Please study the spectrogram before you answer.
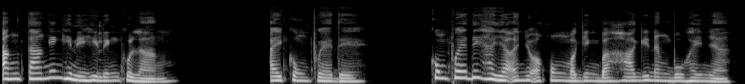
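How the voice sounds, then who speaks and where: Casting: woman narrator as regretful mother, calm with grief underneath, halting, mellow timbre, close dry sound. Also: on the low side, dry recording. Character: remorseful pleading mother, a former concert pianist.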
